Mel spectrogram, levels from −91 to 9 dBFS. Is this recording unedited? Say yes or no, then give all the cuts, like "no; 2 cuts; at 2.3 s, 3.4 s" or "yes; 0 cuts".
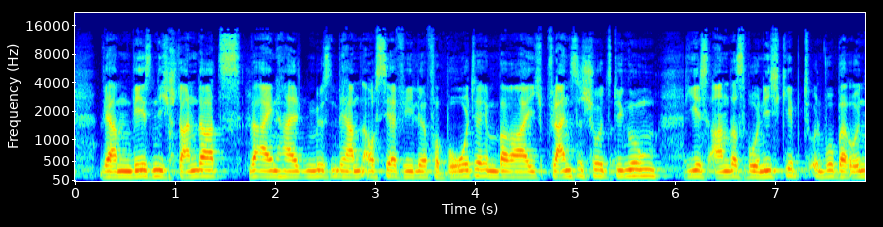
no; 3 cuts; at 0.9 s, 1.7 s, 5.3 s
